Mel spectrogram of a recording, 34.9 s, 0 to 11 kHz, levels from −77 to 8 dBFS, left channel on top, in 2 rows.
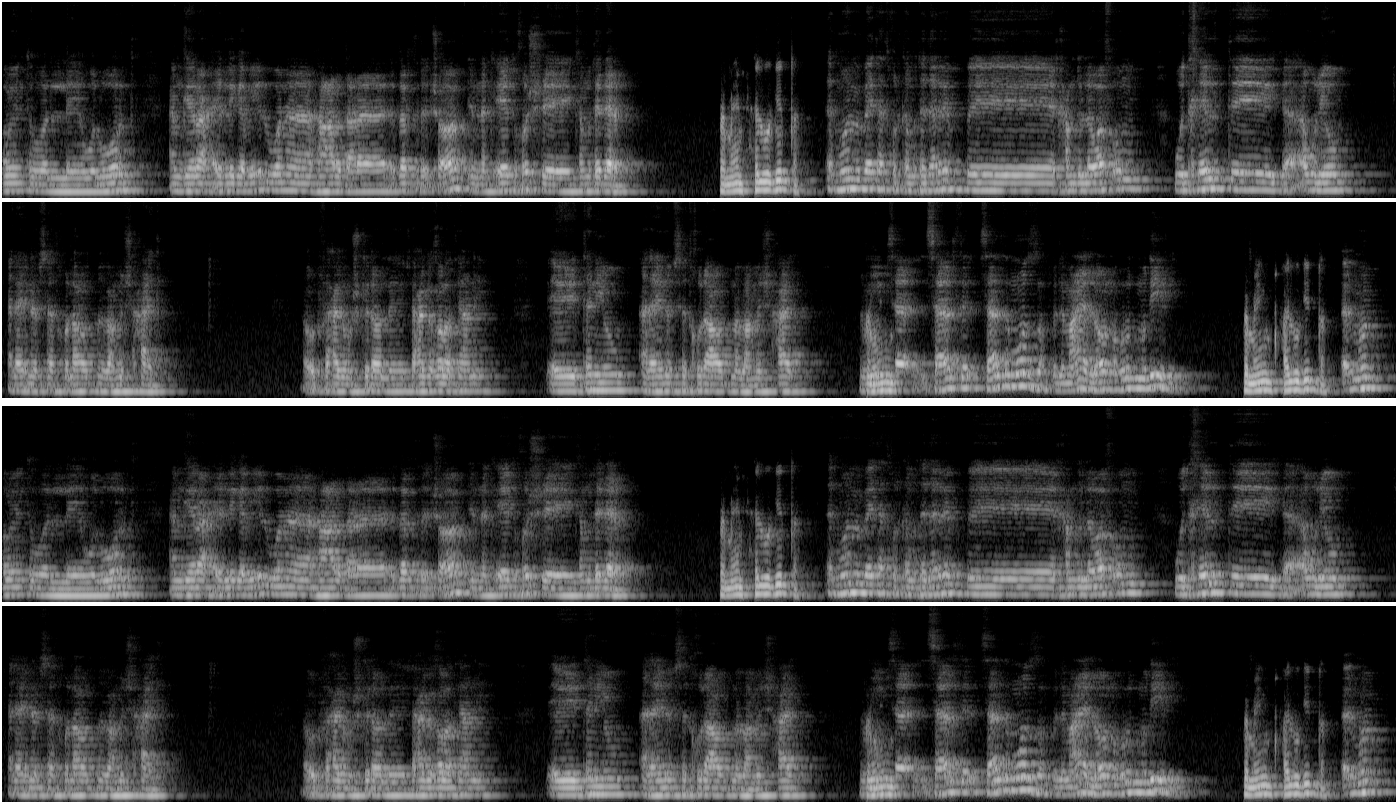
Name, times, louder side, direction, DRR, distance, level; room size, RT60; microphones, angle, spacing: voice 1, 0.0-1.6 2.1-7.8 10.3-14.3 14.7-16.8 17.5-19.4 21.2-23.5 24.2-27.4 28.1-32.1 34.2-34.5, left 1 dB, 80° left, -2 dB, 1.8 m, -21 dB
voice 2, 9.0-10.0 28.2-28.6 32.9-34.0, left 2 dB, 25° left, 14 dB, 0.4 m, -17 dB
11.0 x 6.5 x 6.5 m, 0.76 s
head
